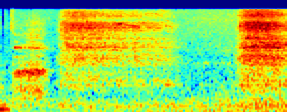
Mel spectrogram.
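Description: A man sniffing in through his nose to catch a smell: one long draw of air, then another short sniff near the end.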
